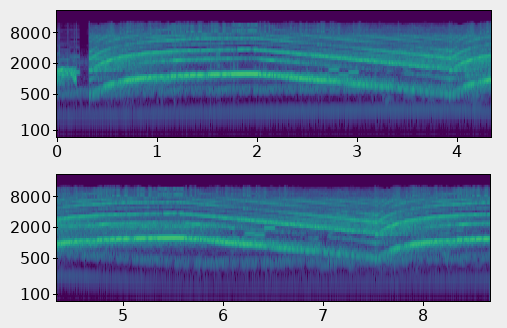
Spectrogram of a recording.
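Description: A police siren wails, rising and falling in long sweeps.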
